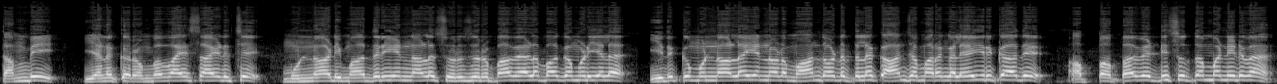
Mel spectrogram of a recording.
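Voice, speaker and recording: A man's voice: high voice, steady tone, normal speed, clean tone, lightly acted. A man voicing a kindly old pigeon who owns an orchard, in a children's cartoon story. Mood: weary, requesting. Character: old male pigeon orchard owner, kindly, asking for help.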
